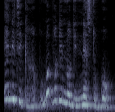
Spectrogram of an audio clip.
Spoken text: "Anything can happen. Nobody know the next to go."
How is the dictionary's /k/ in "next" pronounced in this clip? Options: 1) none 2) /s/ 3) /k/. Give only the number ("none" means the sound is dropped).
1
